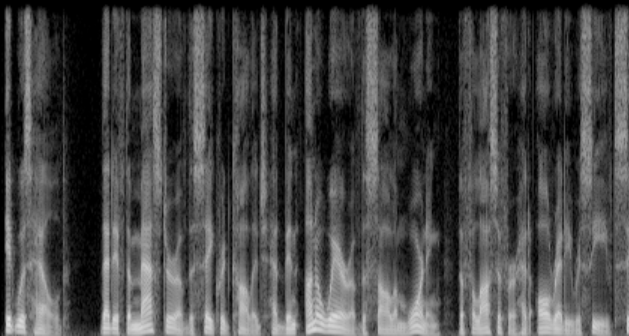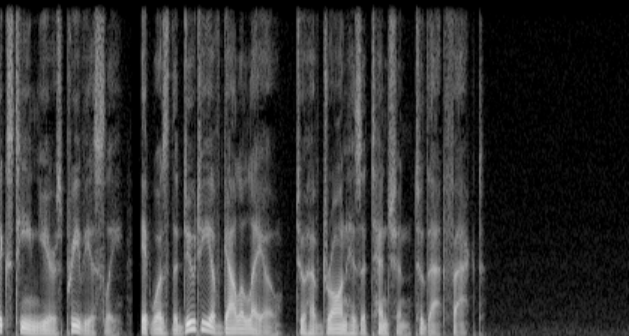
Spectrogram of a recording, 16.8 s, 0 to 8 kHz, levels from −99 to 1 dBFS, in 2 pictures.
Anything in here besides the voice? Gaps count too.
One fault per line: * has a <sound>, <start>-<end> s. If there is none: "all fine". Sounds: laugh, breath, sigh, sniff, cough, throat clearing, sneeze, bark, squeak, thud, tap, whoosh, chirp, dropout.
all fine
